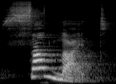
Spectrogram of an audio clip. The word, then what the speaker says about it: sunlight: what else sunlight sunlight the GH is silent here okay sunlight pollution pollution pollution mean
